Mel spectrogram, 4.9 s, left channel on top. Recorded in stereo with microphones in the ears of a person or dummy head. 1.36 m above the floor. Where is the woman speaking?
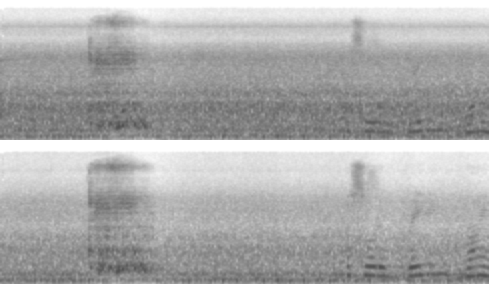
15° right (ahead or behind), 1.9 m.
